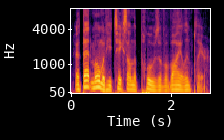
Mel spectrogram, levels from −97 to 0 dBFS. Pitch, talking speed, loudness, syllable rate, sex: 115 Hz, 260 wpm, -17 LUFS, 5.8 syllables/s, male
